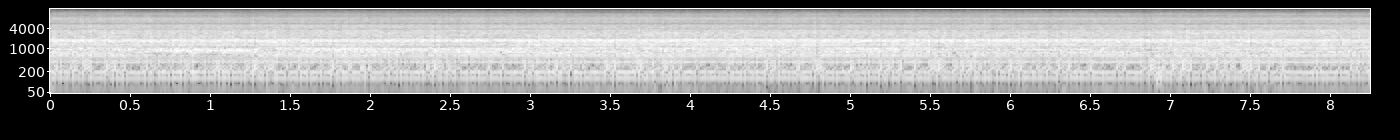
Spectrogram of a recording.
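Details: Echo CS 4500 chainsaw after carb rebuild and slight high-speed needle adjustment, possibly years of storage: a loud, even high-revving buzz holds its pitch through the cut without stumbling; it now runs and cuts well.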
